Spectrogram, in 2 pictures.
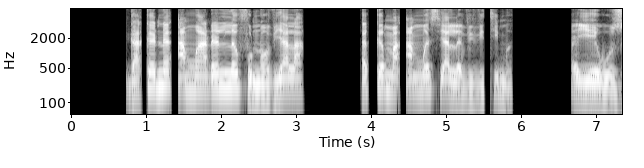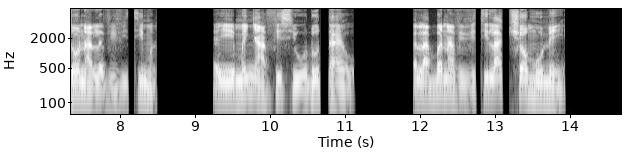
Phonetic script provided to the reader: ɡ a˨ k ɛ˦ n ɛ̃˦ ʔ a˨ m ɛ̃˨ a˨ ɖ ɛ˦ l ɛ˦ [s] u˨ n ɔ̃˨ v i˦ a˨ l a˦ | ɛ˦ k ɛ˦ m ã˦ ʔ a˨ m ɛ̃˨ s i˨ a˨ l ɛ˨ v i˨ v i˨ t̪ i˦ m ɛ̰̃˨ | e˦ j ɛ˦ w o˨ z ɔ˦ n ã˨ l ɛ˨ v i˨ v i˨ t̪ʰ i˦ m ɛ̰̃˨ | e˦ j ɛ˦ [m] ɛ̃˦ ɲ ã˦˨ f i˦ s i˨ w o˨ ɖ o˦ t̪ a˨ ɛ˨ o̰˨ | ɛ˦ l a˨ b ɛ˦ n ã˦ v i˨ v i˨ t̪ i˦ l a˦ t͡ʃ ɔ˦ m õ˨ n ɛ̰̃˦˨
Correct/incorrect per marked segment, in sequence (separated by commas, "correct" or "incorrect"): incorrect, correct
